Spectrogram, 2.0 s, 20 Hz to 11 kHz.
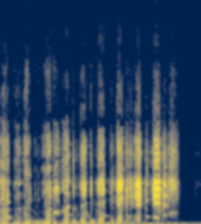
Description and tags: happy.monkey.03
friction, idiophone, daxophone, wood, instrument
